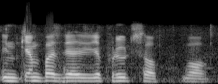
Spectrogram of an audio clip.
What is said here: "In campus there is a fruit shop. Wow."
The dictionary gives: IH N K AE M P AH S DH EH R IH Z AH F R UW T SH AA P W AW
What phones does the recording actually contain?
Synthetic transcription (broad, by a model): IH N K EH M P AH S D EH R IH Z AH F R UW T S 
